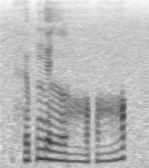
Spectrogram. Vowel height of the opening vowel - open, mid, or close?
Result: close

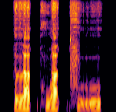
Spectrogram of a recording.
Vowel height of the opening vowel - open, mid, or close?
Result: open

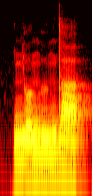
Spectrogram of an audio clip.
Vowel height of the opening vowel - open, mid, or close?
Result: mid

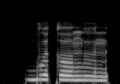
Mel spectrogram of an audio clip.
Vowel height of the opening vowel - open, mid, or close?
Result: close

